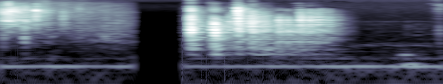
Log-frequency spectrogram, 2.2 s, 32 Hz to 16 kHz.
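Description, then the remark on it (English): Percentile dice are rolled for a D100 roll, rattling and clattering across a tabletop, a busy run of hard clicks that breaks off briefly, then tumbles again before settling, with a low steady hum underneath. “Roll a D100. Make you roll that percentile dice you were swearing at before.”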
